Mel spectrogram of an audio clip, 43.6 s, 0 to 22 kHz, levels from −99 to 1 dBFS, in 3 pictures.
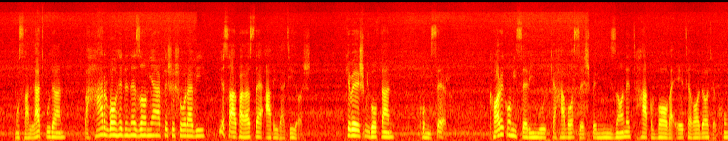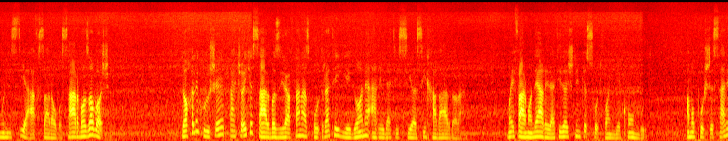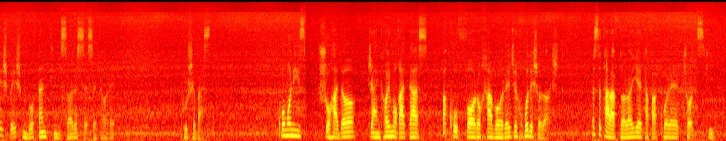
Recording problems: hiss; noticeable; throughout; 10 dB below the speech

